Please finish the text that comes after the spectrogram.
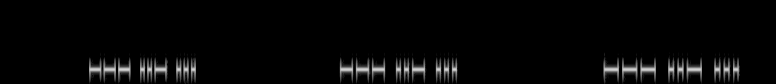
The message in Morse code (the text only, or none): OUS OUS OUS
